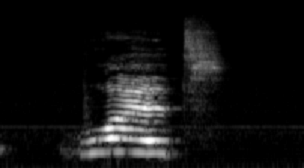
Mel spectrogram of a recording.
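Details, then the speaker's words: Acted comedic sneeze: a drawn-out voiced 'ah' rising into a sharp hissing 'choo', after saying another sneeze is coming on. "oh no I feel another sneeze coming on no no not again"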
